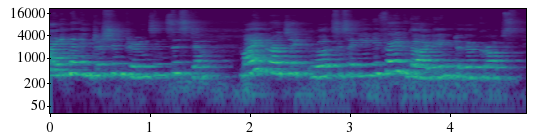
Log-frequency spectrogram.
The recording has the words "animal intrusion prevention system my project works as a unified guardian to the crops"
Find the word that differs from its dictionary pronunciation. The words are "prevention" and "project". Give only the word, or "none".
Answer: prevention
